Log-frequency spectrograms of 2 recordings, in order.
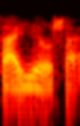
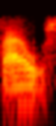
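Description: First: The i sound between the vowels is kept. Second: The i sound between the vowels is dropped. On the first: This is the original Castilian form. "saio, en castellà" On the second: This is the local dialect form. "pronunciat dialectalment, sa i intervocàlica desapareix"

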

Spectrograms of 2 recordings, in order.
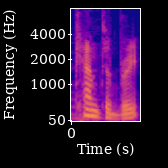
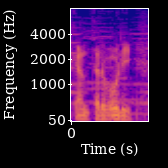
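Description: First: Canterbury is said with English sounds. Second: Canterbury is said with Spanish sounds. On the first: "me vas a decir, ¿qué te pasa en la boca?" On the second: "Pero claro, no es así"

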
